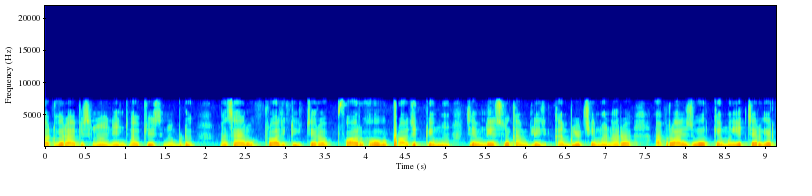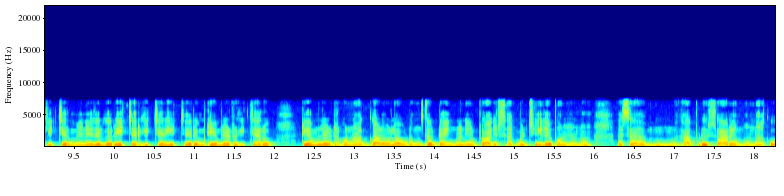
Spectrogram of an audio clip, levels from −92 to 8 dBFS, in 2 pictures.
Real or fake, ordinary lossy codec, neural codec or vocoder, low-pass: real; MP3, 64 kbps; none; 7.2 kHz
